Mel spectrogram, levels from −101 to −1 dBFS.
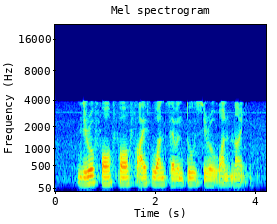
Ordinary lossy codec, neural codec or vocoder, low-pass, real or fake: AAC, 16 kbps; none; 7.2 kHz; real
